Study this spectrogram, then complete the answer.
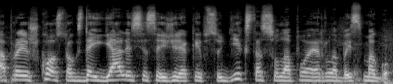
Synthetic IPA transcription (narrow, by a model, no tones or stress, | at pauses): ɐprɐɪʃkoːst̪oːksd̪ɐɪɡʲæːlʲɪsjɪsɐɪʒʲuːɾʲeːɛkɐɪpsʊd̪ʲiːkst̪ɐsʊlˠɐpoːɔjɛɪrlˠɐbɐɪsmɐɡʊ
